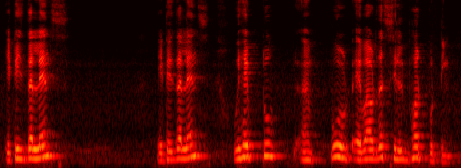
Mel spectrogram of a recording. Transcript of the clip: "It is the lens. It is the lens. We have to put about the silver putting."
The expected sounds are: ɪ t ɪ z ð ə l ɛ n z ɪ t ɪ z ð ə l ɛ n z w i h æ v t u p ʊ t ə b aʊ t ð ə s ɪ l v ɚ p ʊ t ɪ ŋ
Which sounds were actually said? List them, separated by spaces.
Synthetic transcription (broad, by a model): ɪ t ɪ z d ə l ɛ n s ɪ t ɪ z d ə l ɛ n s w i h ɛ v t u p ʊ t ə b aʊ t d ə s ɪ l b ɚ p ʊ t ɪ ŋ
